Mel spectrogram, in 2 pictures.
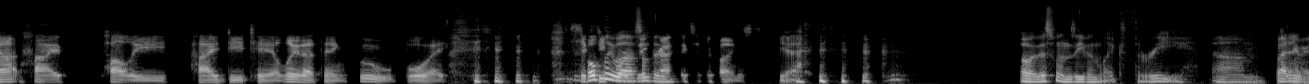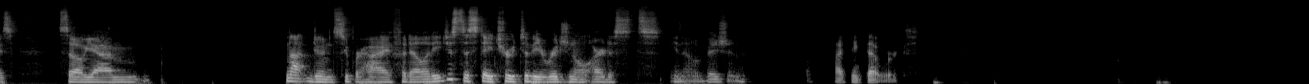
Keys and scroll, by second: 13.0 super+Tab, 18.4 l, 21.5 space, 22.4 BackSpace, 24.6 l.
